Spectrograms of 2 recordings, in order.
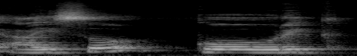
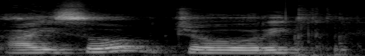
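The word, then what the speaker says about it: isochoric: आइसोकोरिक process क्या pronounce करेंगे? आइसोकोरिक, नॉट आइसोचोरिक.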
